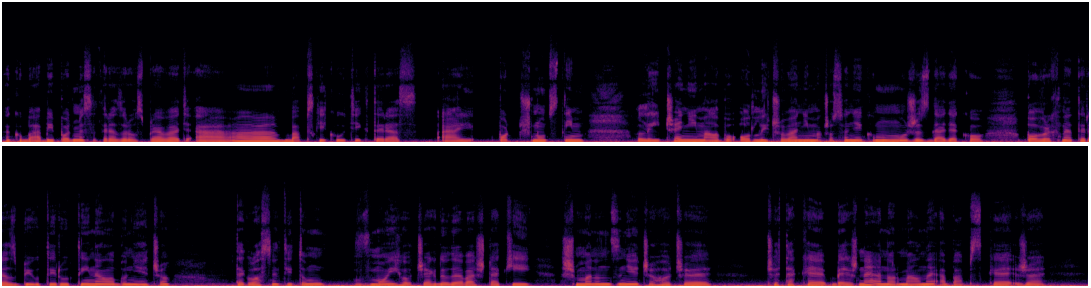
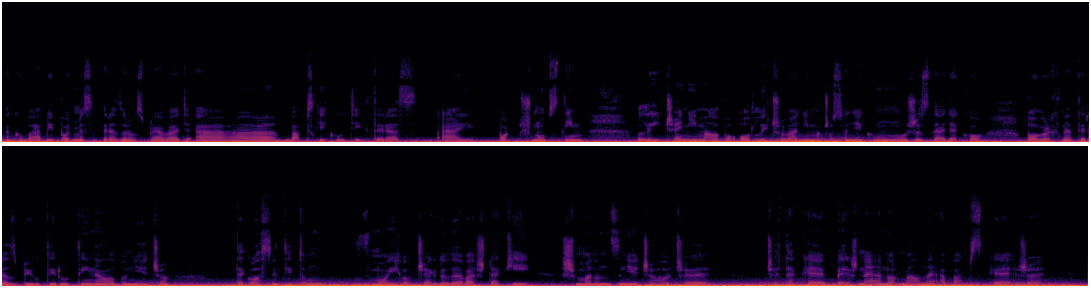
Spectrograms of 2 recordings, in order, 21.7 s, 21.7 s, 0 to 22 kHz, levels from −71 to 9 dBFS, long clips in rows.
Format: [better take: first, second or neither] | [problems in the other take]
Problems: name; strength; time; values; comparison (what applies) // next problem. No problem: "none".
first | low rumble; loud; throughout; 4 dB below the speech; faint in the first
